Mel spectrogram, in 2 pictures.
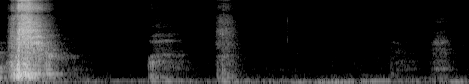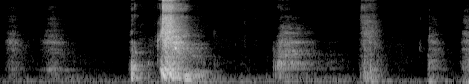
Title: spray sneezes (M)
